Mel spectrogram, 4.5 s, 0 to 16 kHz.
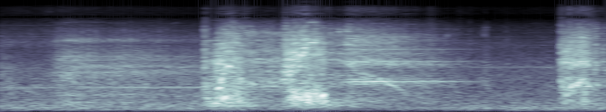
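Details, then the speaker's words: Traxxas X-Maxx with a Max6 ESC and TQi radio, after throttle calibration (neutral, full throttle, full brake). A steady, high electric whine comes in short bursts as the motor spins in reverse with no grinding; reverse, which failed before calibration, now works. "you see, reverse works now, and it wasn't working when we started, and that's because the calibration was off for this controller."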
